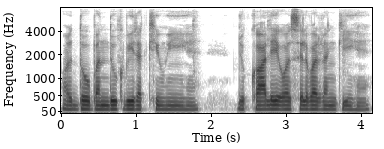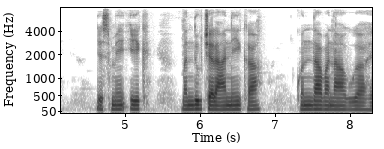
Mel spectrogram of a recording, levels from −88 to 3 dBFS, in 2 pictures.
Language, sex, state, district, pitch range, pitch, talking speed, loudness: Hindi, male, Uttar Pradesh, Lalitpur, 110-115 Hz, 115 Hz, 165 wpm, -19 LUFS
